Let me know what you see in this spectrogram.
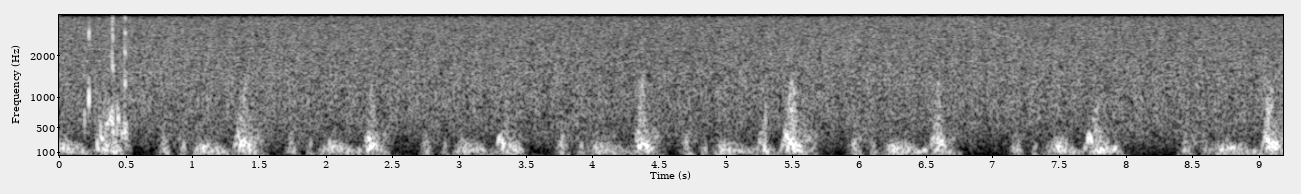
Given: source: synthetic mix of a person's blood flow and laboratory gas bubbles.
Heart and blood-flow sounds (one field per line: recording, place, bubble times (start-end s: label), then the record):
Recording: Doppler ultrasound of blood flow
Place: precordium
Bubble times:
0.15-0.54 s: bubbles
From the record:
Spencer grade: 1 (occasional bubble signal discernible with the cardiac motion signal, with majority of cardiac periods free of bubbles)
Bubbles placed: only in the low amplitude regions of the cardiac cycle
